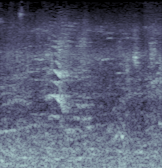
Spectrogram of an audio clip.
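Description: Background voices of people in a hotel corridor, with a child's high-pitched voice rising and falling about a second in.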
